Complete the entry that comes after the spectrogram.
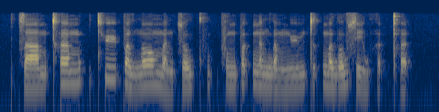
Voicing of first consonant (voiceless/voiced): voiceless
